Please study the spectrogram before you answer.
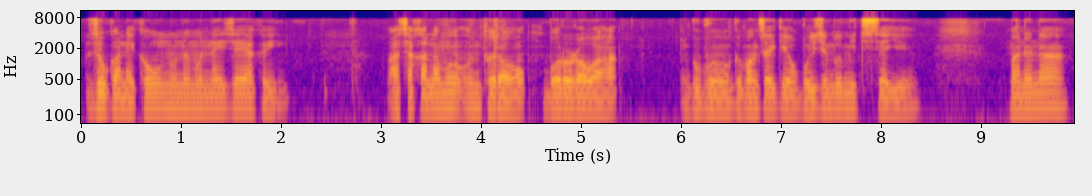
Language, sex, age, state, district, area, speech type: Bodo, male, 18-30, Assam, Baksa, rural, spontaneous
